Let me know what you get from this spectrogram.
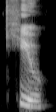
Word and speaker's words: queue: Olha a pronúncia da palavra, queue. Para você soletrar ela, é Q-U-E-U-E.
